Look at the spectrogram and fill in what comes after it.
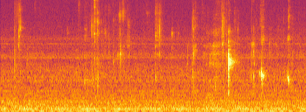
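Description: A person chewing a mouthful of barbecue ribs, with faint wet mouth clicks and smacks; the sharpest click comes about four and a half seconds in, followed by two smaller ones. A steady low hum sits underneath.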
